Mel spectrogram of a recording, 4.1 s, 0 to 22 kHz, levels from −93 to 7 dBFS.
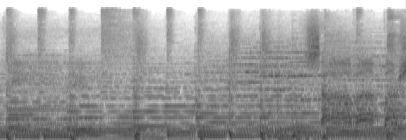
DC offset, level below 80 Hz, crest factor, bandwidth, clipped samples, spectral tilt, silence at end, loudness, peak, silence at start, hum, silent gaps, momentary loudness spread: under 0.1%; -40 dBFS; 14 dB; 17 kHz; under 0.1%; -4.5 dB/octave; 0 s; -24 LUFS; -10 dBFS; 0 s; none; none; 5 LU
